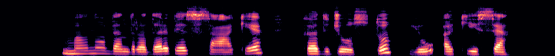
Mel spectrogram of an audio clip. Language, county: Lithuanian, Panevėžys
